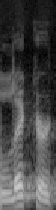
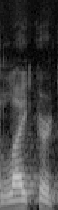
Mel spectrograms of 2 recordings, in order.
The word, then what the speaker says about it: Likert: what I'm doing uh you've all heard of the liquor scale some people pronounce it the likert scale you ask them questions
